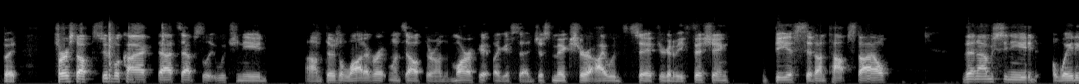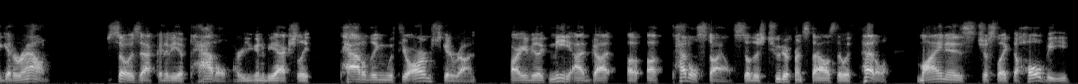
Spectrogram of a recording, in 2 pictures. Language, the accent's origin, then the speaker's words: English; Wisconsin, United States; I grew up in Gwinnett, Wisconsin, so having Door County as my back door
